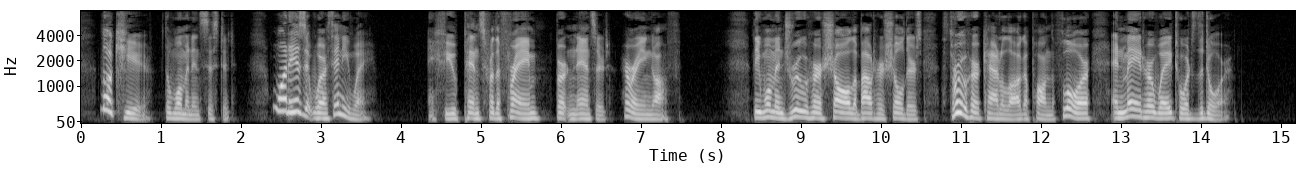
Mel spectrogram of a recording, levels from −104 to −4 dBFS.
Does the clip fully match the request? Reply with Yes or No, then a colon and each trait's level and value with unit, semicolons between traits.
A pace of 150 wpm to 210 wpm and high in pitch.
No: average, 160 wpm; low, 135 Hz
